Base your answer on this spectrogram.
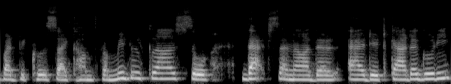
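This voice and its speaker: A woman with a Bengali accent, fairly high in pitch, at a moderate pace with fairly even intonation. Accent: Bengali accent in English, noticeable. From Bangladesh. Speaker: academic, university lecturer. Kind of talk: interview.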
